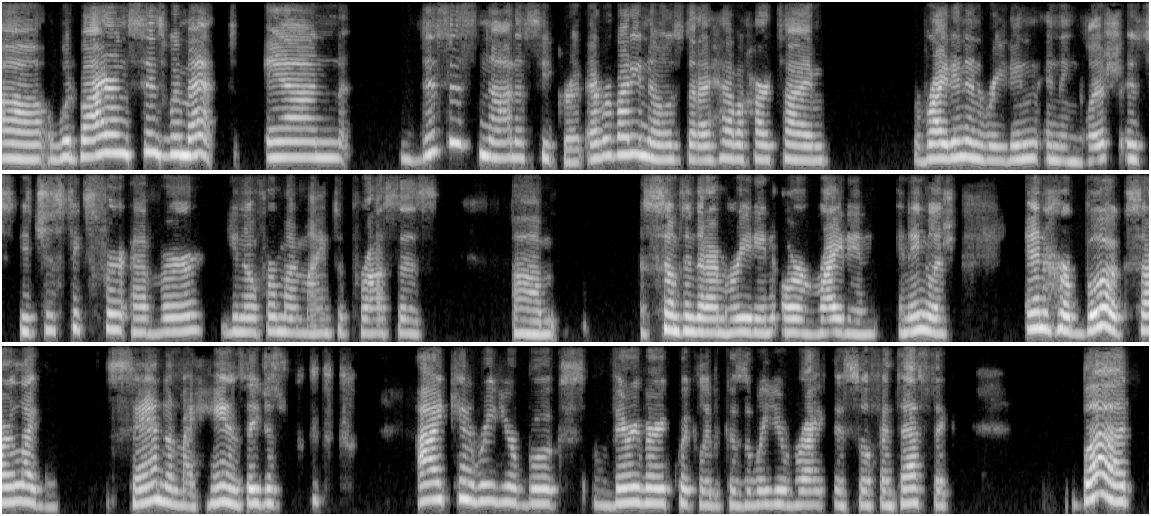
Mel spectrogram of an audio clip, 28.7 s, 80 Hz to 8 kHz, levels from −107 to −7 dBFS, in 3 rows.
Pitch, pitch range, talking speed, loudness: 215 Hz, 200-235 Hz, 155 wpm, -27 LUFS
